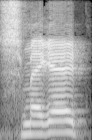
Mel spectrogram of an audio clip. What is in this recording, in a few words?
Taunt, male; svencoop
